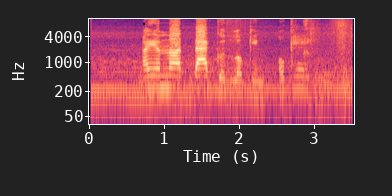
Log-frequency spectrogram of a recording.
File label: female marine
